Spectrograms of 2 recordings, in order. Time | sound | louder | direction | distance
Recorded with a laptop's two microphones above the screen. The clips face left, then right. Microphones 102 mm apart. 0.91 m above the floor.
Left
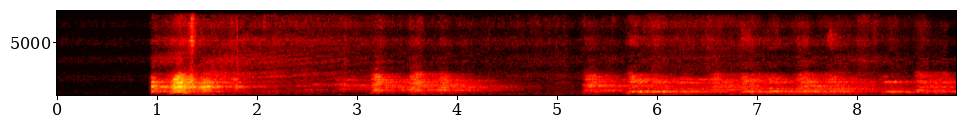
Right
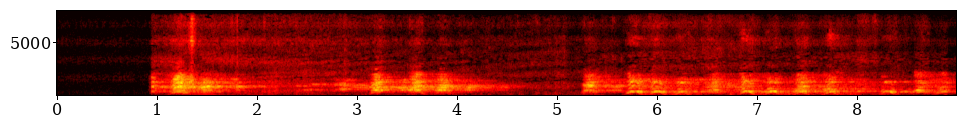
0.9 | a dog barking | left 1 dB | 30° left (ahead or behind) | 0.6 m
